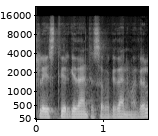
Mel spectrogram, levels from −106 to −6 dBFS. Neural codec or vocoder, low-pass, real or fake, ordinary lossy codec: none; 14.4 kHz; real; Opus, 32 kbps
